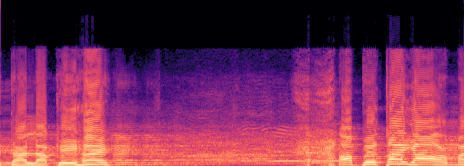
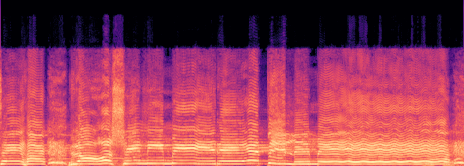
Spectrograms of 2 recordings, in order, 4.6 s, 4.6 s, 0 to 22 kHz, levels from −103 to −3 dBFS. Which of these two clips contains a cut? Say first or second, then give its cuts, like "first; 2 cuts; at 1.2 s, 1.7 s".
first; 1 cut; at 3.1 s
